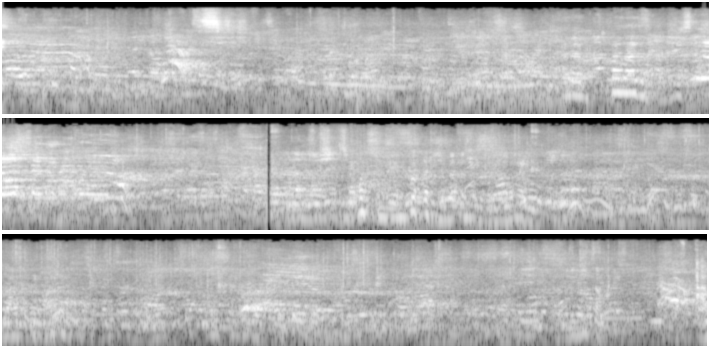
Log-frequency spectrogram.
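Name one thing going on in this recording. Many voices murmur in a large echoing hall.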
